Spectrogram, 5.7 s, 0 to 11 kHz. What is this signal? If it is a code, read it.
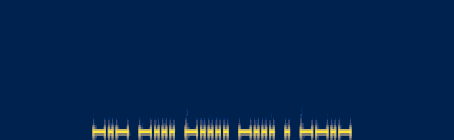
Morse code, heard as a keyed tone, about 25 wpm, 700 Hz. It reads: KB6BEQ
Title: USA Call Signs - 6 Characters - 3x Character Spacing - 25wpm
